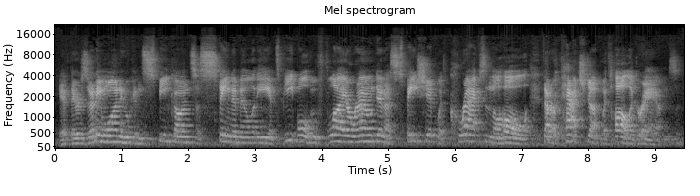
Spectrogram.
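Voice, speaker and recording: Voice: mid-range voice, normal speed, few pauses, pushed and bright. An actor playing an indignant, imperious alien ambassador in a sci-fi parody radio play, with a haughty, sarcastic manner. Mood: dry, wary. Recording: roomy, faint background noise.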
